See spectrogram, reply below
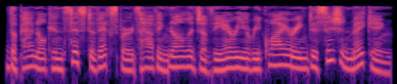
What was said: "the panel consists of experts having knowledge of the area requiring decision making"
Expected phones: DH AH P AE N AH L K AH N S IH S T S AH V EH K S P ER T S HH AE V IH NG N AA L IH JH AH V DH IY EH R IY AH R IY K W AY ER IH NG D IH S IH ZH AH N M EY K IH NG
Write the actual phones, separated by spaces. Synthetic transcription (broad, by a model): DH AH P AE N L K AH N S IH S T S AH V EH K S P ER T S HH AE V IH NG N AA L IH JH AH V DH IY EH R IY AH R IY K W AY ER IH NG D IH S IH ZH AH N M EY K IH NG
